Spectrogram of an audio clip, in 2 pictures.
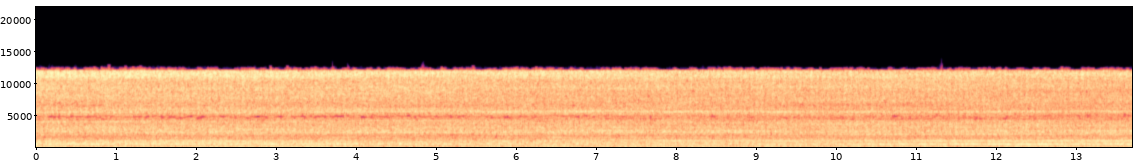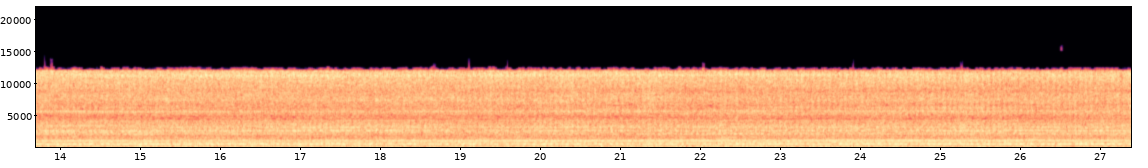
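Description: A band sawmill whines steadily as it cuts through a log.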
